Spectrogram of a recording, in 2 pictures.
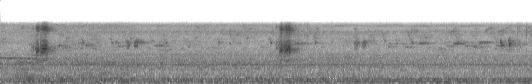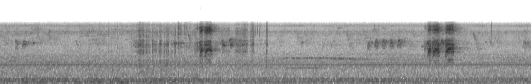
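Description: Birds calling outdoors: four short, loud, shrill calls spread through, the last a quick double, with softer chirps between them, over a steady faint hum.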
